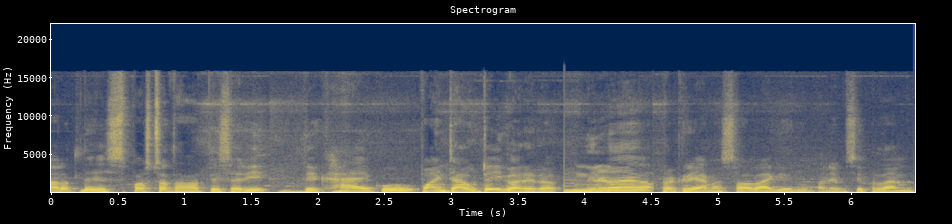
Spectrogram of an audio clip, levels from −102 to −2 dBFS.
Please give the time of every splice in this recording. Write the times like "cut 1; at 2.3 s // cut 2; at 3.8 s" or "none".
cut 1; at 1.8 s // cut 2; at 2.8 s // cut 3; at 3.8 s // cut 4; at 4.5 s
